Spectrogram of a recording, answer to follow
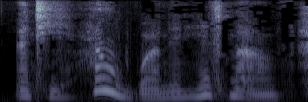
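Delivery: ordinary delivery, nothing marked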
